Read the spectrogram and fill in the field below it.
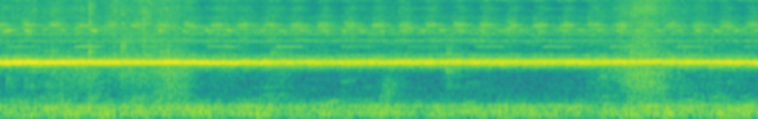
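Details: Crickets at dusk turning to night in a remote village: a steady, high, shrill trill that pulses without a break, with a fainter higher ringing tone above it and little else.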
